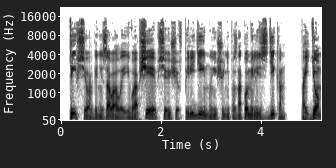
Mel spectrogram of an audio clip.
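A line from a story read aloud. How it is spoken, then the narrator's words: Plain. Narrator (Russian): сказал он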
